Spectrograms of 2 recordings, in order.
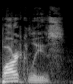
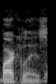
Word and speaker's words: Barclays: You know, Barclay Center, I was told yesterday yet again, is pronounced Barclays. The bank is pronounced Barclays, not Barclays.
